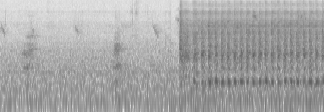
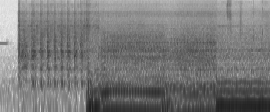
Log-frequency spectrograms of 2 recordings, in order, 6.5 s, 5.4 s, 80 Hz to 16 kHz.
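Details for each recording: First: Honda S2000 the morning after cam reinstall and a good test drive: steady starter cranking about four beats a second, engine never fires; crank no start, cause not identified. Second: Honda S2000, first start after reassembly with cams installed and timed (car had been burning oil, leaking oil, misfiring): cranks, catches within two seconds, smooth steady idle; started first try, healthy start.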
